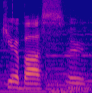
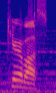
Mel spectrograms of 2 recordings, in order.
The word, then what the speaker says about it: Kiribati: time travel to Kiribati, as I've been informed it's pronounced tonight. You know what? I believe whoever it was, but yeah, you're right. It's Kiribati. Okay, that's crazy. I've never been there. Okay, it's the language though. Okay, Kiribati. I've been pronouncing it wrong this whole time.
